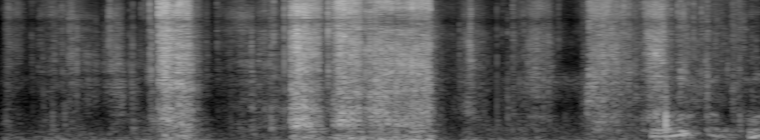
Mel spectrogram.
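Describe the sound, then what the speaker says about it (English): Thin printed tissue paper and fabric are torn in several quick, crisp rips separated by short pauses, close and moderately loud, with a brief voice near the end. "Tearing paper and fabric."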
